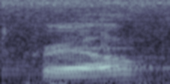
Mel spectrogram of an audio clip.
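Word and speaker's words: Krlll: his name and title was his omnipotent - krill pronounced krill spelled KR l ll r CR ll L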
